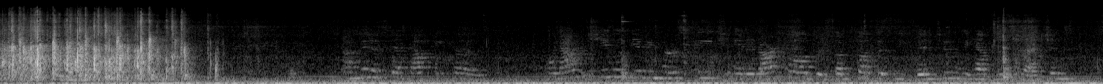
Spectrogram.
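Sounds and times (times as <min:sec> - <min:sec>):
audience clapping: 0:00.0 - 0:02.3
steady low hum: 0:00.0 - 0:11.0.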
